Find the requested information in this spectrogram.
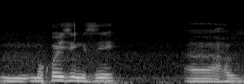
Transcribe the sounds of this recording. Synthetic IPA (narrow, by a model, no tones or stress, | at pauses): mɐkʰojziŋse | ɦɐw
